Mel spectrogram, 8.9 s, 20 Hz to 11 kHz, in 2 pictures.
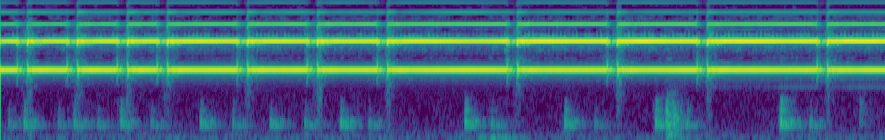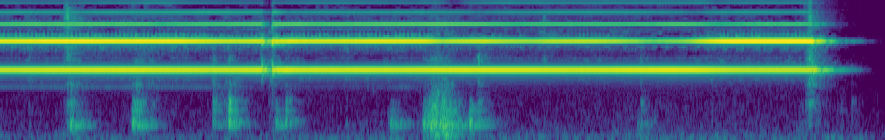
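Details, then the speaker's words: New PowMr 3.2 kVA / 3000 W inverter under diagnosis: shrill buzzer chirps then holds steady tone; after unplugging USB and powering back on it beeps again despite being silenced; technician suspects external memory; finding: alarm after power cycle, settings not retained. "От він начебто працює прошивочку показує все якби чітко вимикає йому USB знов вмикаю і він знову пищить"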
